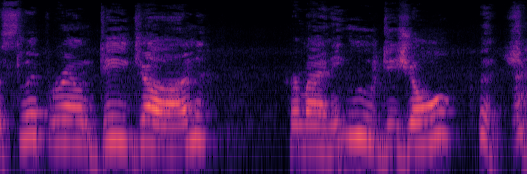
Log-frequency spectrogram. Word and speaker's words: Dijon: Hermione, ooh, Dijon. She pronounces it correctly.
